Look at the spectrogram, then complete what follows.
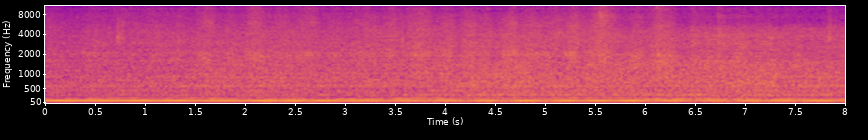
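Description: Large diesel engine running steadily with a constant low hum, from a tracked slipform concrete paver.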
